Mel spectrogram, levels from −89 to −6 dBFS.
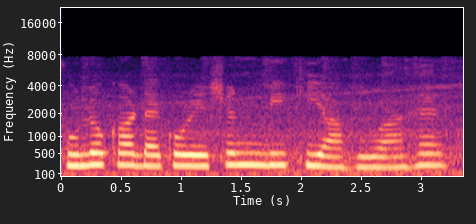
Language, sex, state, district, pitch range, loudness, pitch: Hindi, female, Bihar, Katihar, 225-250 Hz, -14 LUFS, 240 Hz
